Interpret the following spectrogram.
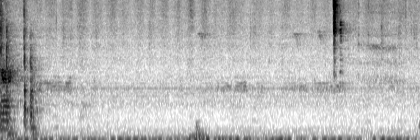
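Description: Plastic knife handle pressed and rubbed into a warmed encaustic wax surface: faint scraping and rubbing, with a few light clicks at the start, a soft thump about halfway and a sharp click near the end.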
